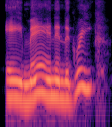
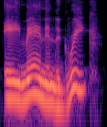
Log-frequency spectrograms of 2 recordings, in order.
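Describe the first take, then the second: The two takes are said the same way.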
